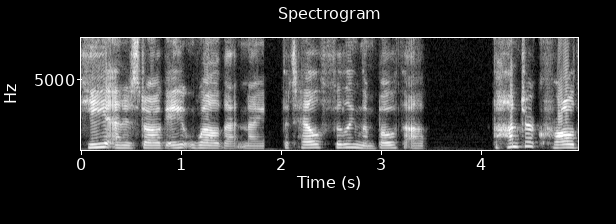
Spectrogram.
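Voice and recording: Someone reads aloud, using a natural voice. The pitch moves in an ordinary way.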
